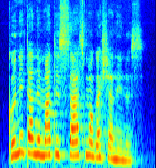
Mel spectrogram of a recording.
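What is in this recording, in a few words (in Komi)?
кӧні тані матысса асмогасяніныс, Komi, female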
